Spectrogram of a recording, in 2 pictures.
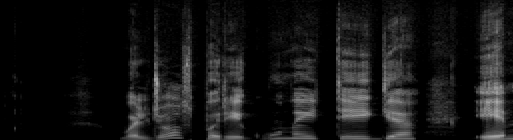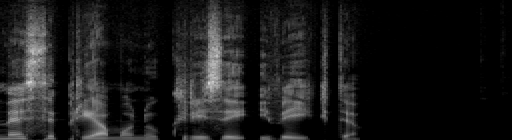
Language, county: Lithuanian, Vilnius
